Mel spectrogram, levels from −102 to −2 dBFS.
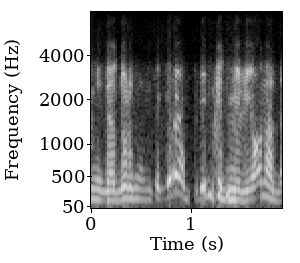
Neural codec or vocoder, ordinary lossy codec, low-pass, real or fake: none; Opus, 24 kbps; 7.2 kHz; real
